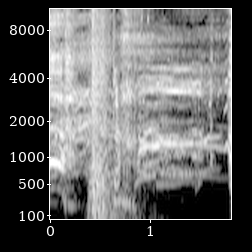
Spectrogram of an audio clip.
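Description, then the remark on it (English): Two heavy double doors bang open with a deep, booming thud, then a long creaking groan lingers as they swing, loud, with no one talking. “Drayla, Sissy, you take 4 bludgeoning damage as the 2 double doors swing open.”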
